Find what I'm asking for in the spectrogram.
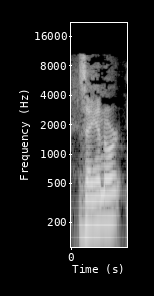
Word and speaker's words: Xehanort: What was it, Xehanort? – Xehanort, yeah. – Is that the right way or the wrong way? – Yeah, no, you got it right.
